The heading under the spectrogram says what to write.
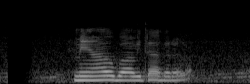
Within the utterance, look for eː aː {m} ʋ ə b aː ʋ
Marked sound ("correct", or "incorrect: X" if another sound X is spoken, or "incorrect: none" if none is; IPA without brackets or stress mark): incorrect: none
